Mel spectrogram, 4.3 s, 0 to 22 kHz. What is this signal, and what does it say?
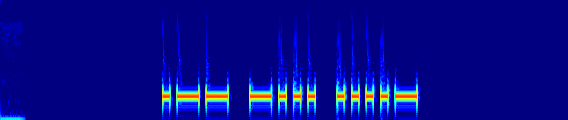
Morse code, heard as a keyed tone, about 22 wpm, 700 Hz. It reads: WB4
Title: USA Call Sign Prefixes - 22wpm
